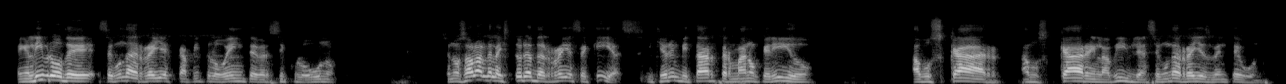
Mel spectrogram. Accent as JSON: {"language": "Spanish", "town": "Duvergé", "region": "Independencia", "country": "Dominican Republic", "tie": "born or raised there", "said": "nací en esa región"}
